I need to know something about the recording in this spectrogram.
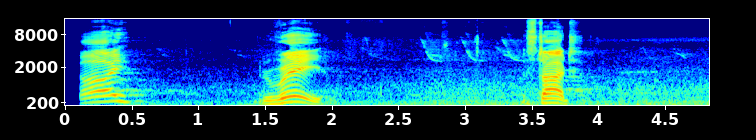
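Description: A group of boys shout sharply together, three times.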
